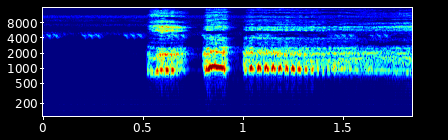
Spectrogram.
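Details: Red junglefowl crow used to attract wild birds in Thailand, two short gruff notes then an extended harsh drawn syllable; faint regular insect chirps precede it.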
